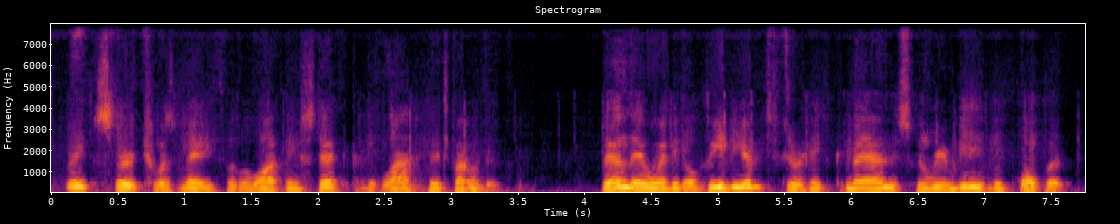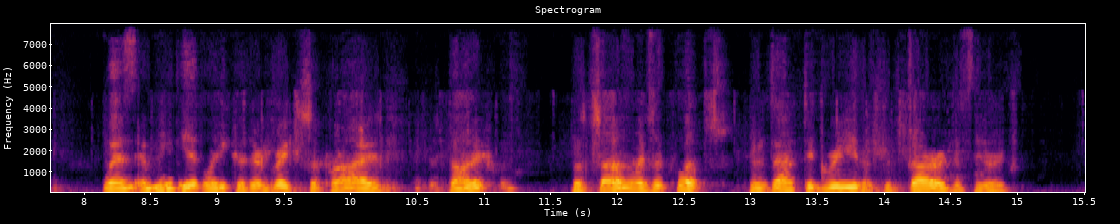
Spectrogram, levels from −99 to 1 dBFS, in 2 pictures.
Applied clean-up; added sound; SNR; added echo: neural mask model DeepFilterNet 3.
